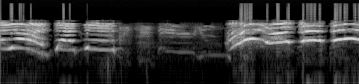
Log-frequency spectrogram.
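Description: Children's chorus shouting "Aye, aye, captain!" from a television speaker, twice: near the start and again from about three seconds in, with a quieter, lower man's voice between.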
